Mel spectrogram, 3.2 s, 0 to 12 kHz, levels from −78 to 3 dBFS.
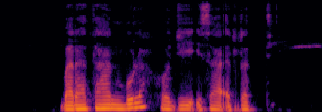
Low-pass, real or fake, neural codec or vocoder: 10.8 kHz; real; none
